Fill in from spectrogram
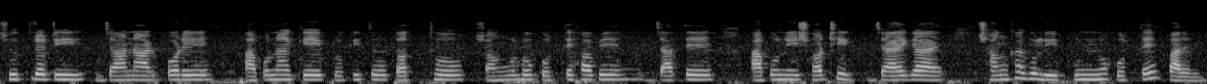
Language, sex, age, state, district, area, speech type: Bengali, female, 60+, West Bengal, Kolkata, urban, read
